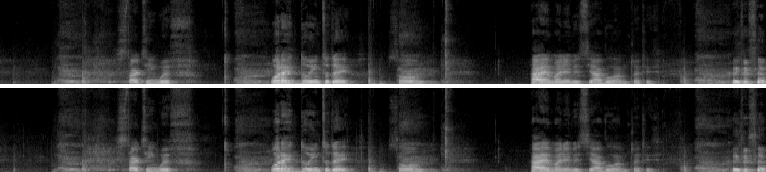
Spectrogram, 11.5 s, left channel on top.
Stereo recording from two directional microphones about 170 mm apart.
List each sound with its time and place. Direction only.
1.7 s speech: 35° right (ahead or behind)
2.4 s speech: 15° right (ahead or behind)
3.4 s a sound: 10° right (ahead or behind)
4.0 s speech: 10° right (ahead or behind)
5.9 s a sound: 20° right (ahead or behind)
7.9 s speech: 10° right (ahead or behind)
11.0 s speech: 5° right (ahead or behind)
